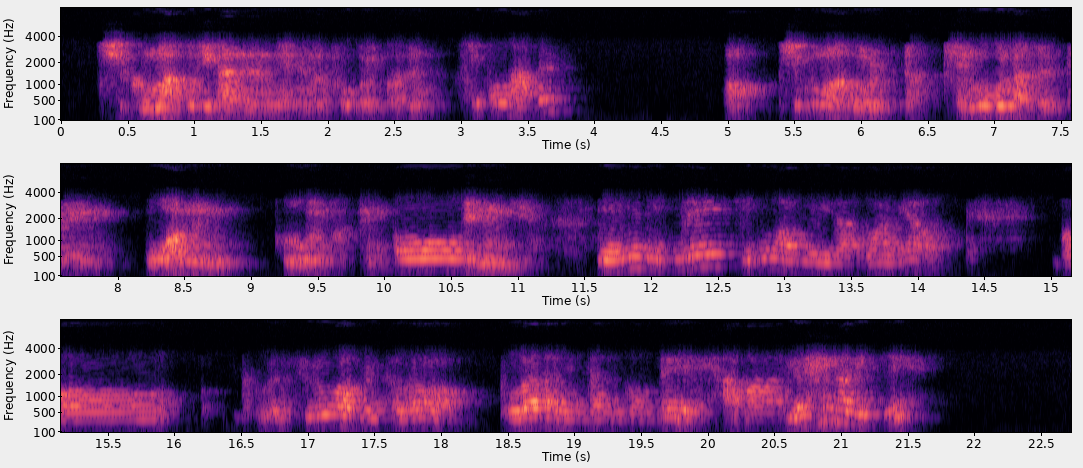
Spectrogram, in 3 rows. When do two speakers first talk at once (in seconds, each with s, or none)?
none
